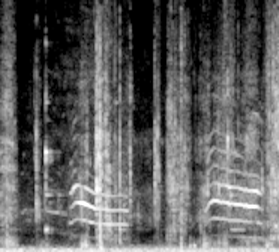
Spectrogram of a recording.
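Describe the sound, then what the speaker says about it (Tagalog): A cat meows several times in a row, clear upward-curving cries spread across a few seconds over a steady low rumble of background noise, with no talking. "May pusa mo doon."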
